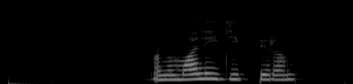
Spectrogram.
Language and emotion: Russian, neutral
